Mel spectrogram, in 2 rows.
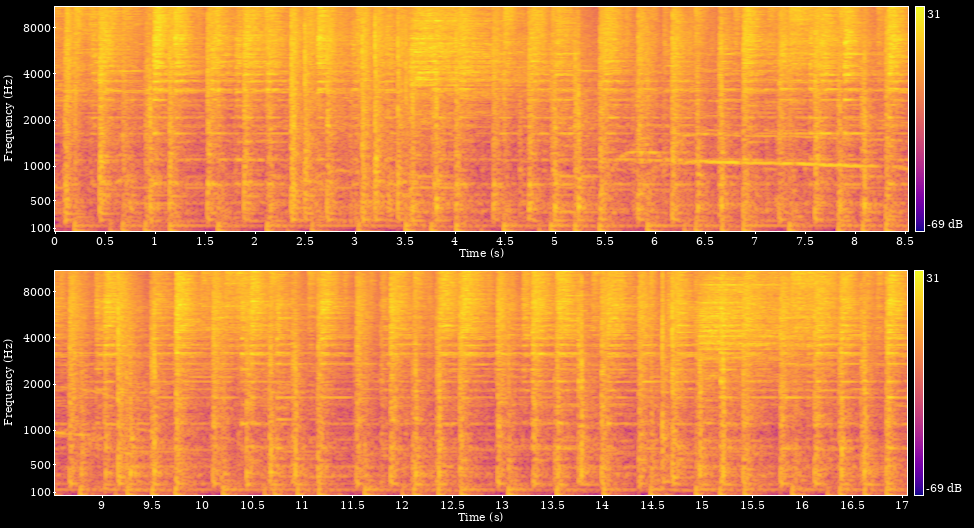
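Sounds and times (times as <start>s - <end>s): fast steady drumming: 0.0s - 17.0s.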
